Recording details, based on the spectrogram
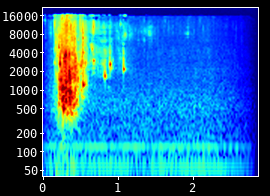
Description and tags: Water Swirl, Small, 9
Raw audio of swirling water with my hands in a swimming pool. The recorder was placed about 15cm away from the swirls.
An example of how you might credit is by putting this in the description/credits:
The sound was recorded using a "H1 Zoom recorder" on 1st August 2017.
